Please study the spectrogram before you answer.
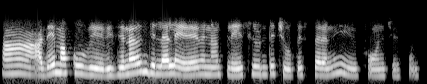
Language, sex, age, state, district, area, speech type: Telugu, female, 30-45, Andhra Pradesh, Vizianagaram, rural, conversation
